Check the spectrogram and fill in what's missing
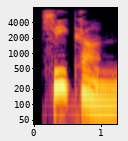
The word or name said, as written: secund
